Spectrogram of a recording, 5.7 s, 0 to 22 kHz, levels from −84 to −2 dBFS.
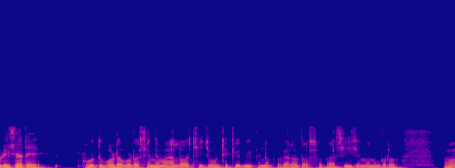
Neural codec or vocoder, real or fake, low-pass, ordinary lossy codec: codec, 16 kHz, 16 kbps, FunCodec, trained on Chinese and English, 50 frames a second; fake; 5.4 kHz; Opus, 24 kbps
